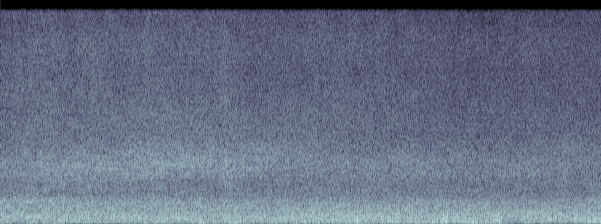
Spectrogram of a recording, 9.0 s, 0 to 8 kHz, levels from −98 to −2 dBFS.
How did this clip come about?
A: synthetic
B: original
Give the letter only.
A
